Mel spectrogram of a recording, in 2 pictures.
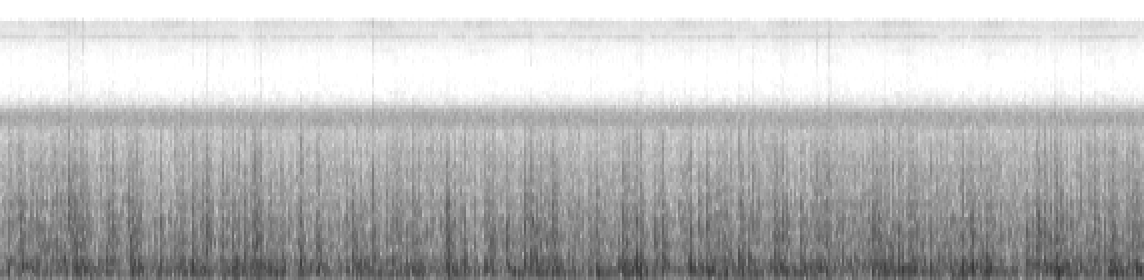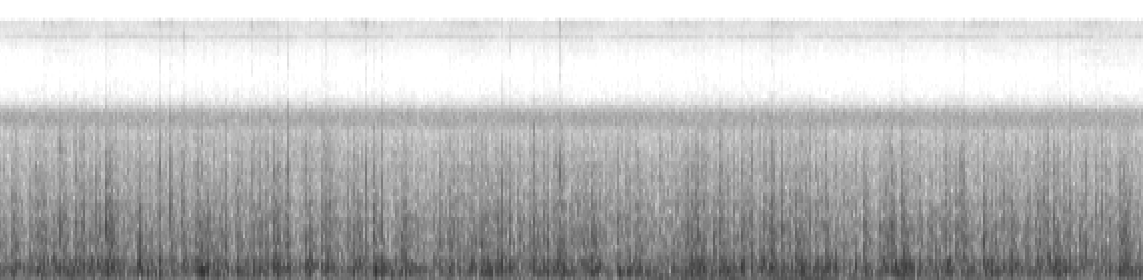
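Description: Steady rain falling, a dense even patter. A low rumble swells briefly about eighteen seconds in.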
